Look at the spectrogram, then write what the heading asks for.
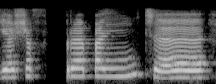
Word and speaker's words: Yasha Prapancha: Visarga followed by Pa. That is Upadmaniya. So we recite it as Yasha Prapancha. Punarupasthapita Vimanavara Vishranana Prinita Vaishravana Vishravita Yasha Prapancha. Punarupasthapita Vimanavara Vishranana Prinita Vaishravana Vishravita Yasha Prapancha.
